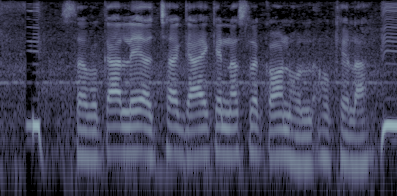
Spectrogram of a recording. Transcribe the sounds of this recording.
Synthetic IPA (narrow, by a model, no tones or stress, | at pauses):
səbʱkaleətːʃʰaɡajkenəslkɔnɦokʰela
